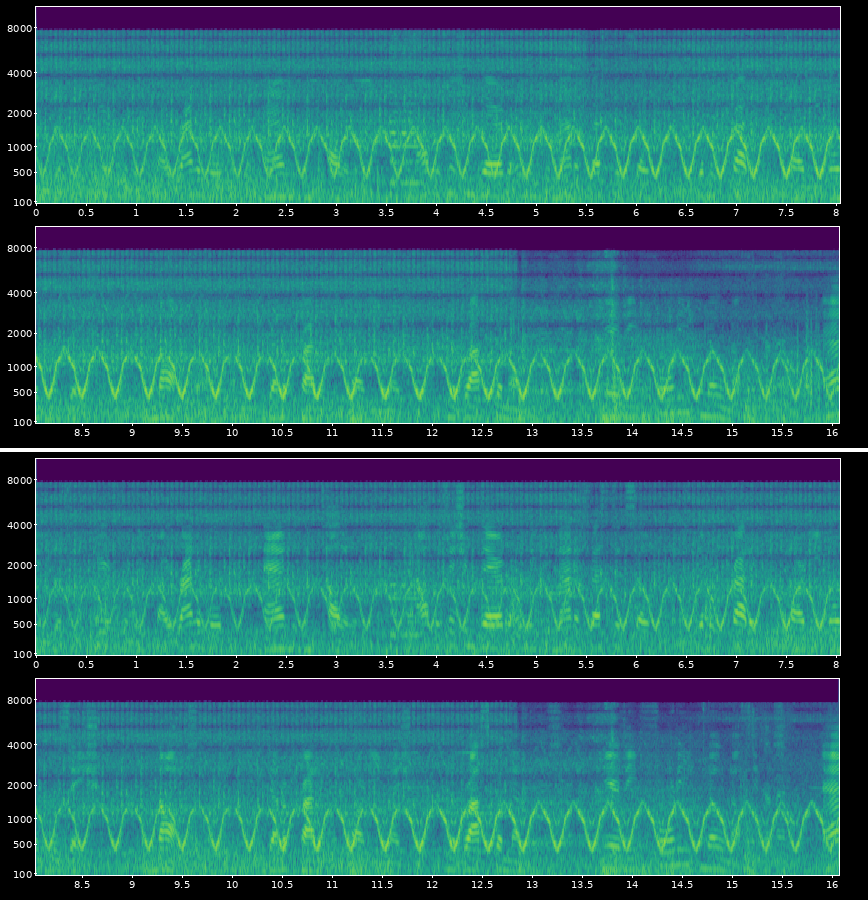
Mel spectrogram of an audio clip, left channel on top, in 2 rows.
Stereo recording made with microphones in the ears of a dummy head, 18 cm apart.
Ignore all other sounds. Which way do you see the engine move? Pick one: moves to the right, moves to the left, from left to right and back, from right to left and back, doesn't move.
doesn't move.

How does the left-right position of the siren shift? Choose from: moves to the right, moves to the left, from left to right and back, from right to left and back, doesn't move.
moves to the right.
